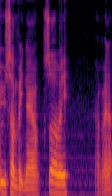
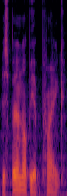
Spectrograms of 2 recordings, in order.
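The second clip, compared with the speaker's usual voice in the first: ordinary talk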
